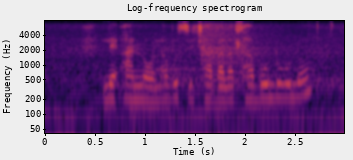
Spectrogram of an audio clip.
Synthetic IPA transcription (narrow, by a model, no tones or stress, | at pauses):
lɪʔanɔlabʊsit͡ʃʰabalaɬʰabuluːlɔ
